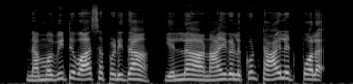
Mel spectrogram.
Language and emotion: Tamil, disgusted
